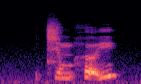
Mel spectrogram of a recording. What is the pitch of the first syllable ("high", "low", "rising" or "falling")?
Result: rising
